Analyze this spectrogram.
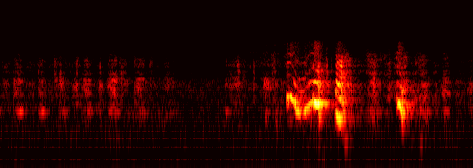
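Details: Rottweiler named Kingston at play with a squirrel, breathing in quick, rhythmic pants that grow louder and rougher toward the end, with a few harsher gasps.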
